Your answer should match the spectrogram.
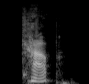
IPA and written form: kæp (cap)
